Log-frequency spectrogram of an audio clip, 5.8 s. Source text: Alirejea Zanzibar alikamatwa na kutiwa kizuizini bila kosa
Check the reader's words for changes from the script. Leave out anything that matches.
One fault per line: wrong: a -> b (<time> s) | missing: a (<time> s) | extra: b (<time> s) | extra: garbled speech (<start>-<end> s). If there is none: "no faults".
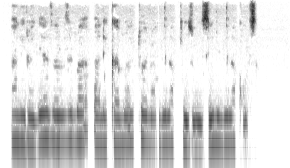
wrong: kutiwa -> bila (3.1 s)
